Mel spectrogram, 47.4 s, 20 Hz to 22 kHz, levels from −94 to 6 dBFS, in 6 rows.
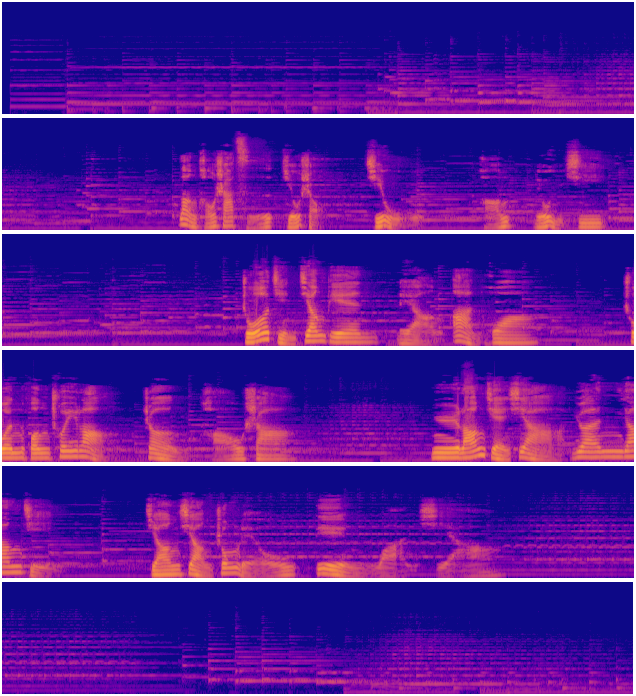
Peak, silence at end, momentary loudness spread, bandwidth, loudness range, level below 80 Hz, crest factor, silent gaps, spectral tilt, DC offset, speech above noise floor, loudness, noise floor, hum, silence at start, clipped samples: -10 dBFS; 1.85 s; 27 LU; 11 kHz; 18 LU; -58 dBFS; 20 dB; none; -5 dB/octave; under 0.1%; 37 dB; -27 LUFS; -63 dBFS; none; 1.9 s; under 0.1%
